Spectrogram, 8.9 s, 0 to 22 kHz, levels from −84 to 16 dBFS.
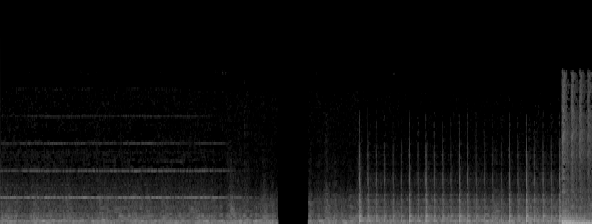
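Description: At 4.15 s the audio halts mid-flow and stays silent until 4.62 s, a gap of about 450 ms, before carrying on. This is a playback stall, likely caused by the player running short of data or its output thread being held up, so nothing reached the output until it recovered. Unlike a brief dropout, which lasts only a few milliseconds, this silence is long enough to register as a distinct pause rather than a click or stutter.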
